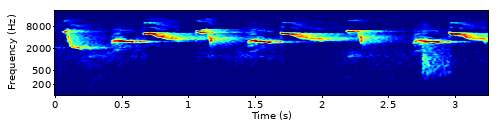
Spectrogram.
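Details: Spot-throated babbler singing a repeated high whistle that drops sharply in pitch, about once a second, with each note clear and ringing over a quiet background.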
